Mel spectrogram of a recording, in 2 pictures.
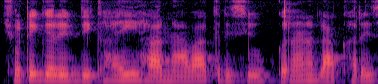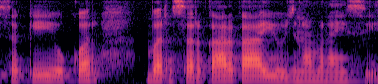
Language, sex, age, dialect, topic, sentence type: Chhattisgarhi, female, 46-50, Eastern, agriculture, question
